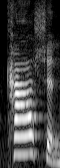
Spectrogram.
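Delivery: "cushion" said as "kah-shun", open a; mispronounced cushion. Shown as a demonstration. Teacher imitating other learners, "cushion" as "kah-shun". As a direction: say "cushion" wrongly with a long ah. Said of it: "có người đọc là cushion này".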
